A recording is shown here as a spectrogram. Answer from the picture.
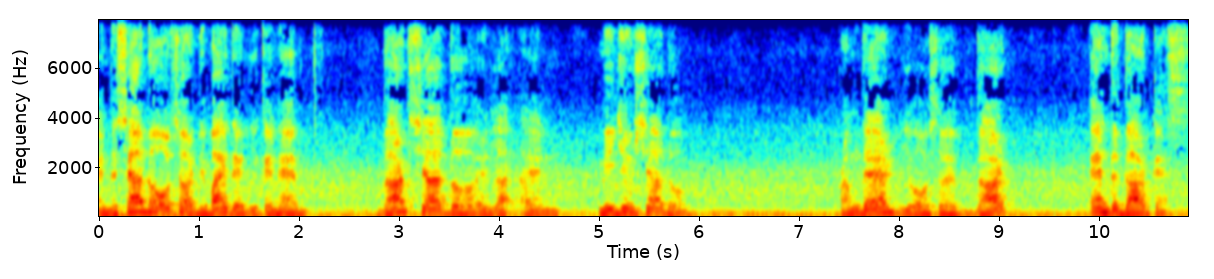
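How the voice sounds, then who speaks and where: A man with a non-native accent talks at a fairly slow pace with long, frequent pauses, his fairly high pitch showing ordinary variation over noticeable background noise. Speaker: portrait artist. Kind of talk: art tutorial explanation. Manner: casual, hesitant with fillers.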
